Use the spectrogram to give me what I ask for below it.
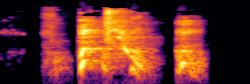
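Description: A sharp, forceful sneeze with shorter breathy bursts just before and after it, heard alone with no talk.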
